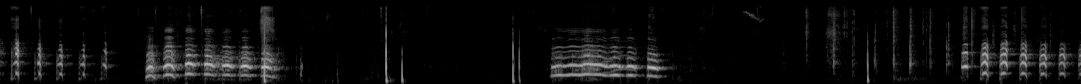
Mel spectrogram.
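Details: Laughing Black-headed caique giving rapid staccato chuckles alternating with two long, wavering, nasal stretches, separated by sharp clicks and knocks, before a final fast run of pulsed laughing notes.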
